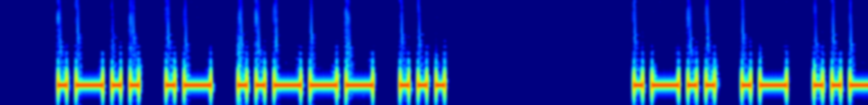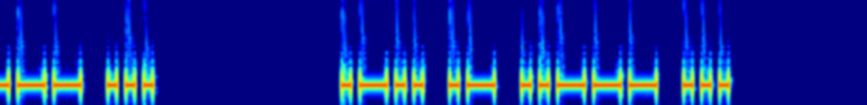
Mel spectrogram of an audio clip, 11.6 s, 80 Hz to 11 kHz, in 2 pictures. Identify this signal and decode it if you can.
Morse code, heard as a keyed tone, about 20 wpm, 700 Hz. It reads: LA2S LA2S LA2S
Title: DXCC-100 Call Signs - 4 Characters - Repeated 3x - 20wpm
